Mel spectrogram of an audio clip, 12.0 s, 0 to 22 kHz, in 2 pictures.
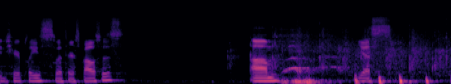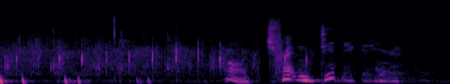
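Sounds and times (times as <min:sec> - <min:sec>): faint scattered applause: 0:03.0 - 0:10.5.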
